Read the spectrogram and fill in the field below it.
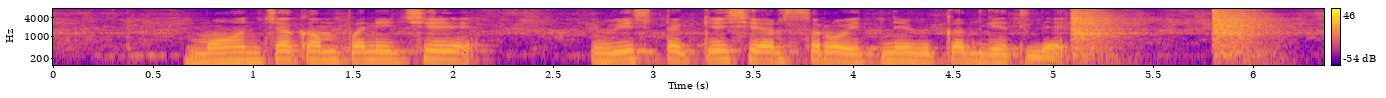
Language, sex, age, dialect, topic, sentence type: Marathi, male, 18-24, Standard Marathi, banking, statement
